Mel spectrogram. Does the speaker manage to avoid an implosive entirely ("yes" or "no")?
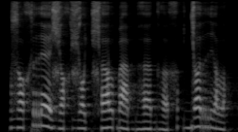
no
